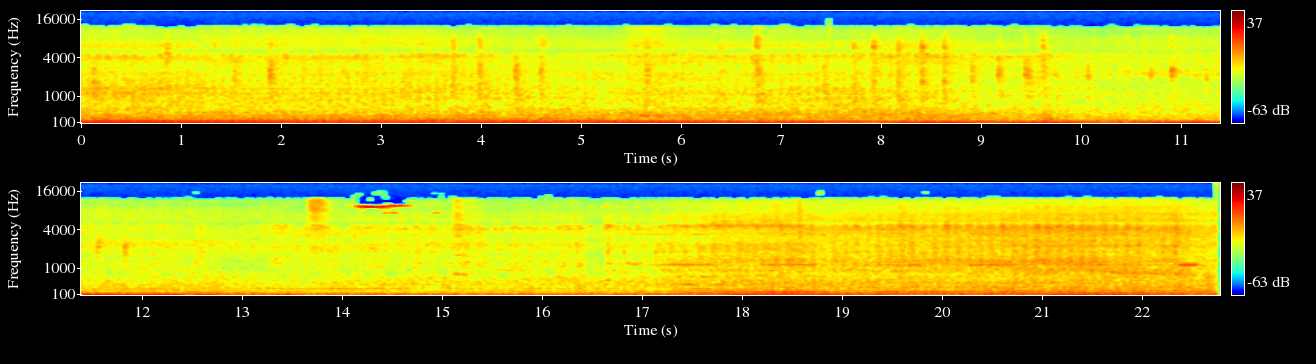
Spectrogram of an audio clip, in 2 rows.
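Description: Diesel engine of a GMC C8500 tandem-axle dump truck running as the truck drives, its low note rising and falling with the throttle and easing off for a few seconds mid-way. A faint backup alarm beeps near the end.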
